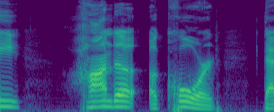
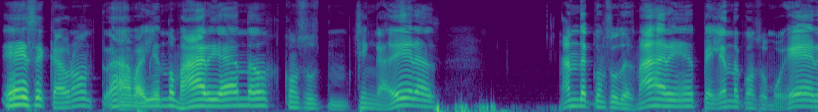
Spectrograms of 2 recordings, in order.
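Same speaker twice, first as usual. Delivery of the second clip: raised-pitch comic neighbor voice; paisa neighbor venting; 5 semitones higher than usual. Retold or imitated. Paisa neighbor venting to dad about his son, higher-pitched. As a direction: complain on and on in a higher voice. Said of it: "the guy's just like".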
